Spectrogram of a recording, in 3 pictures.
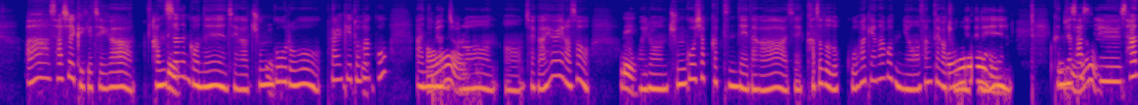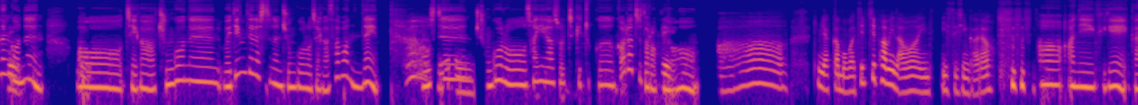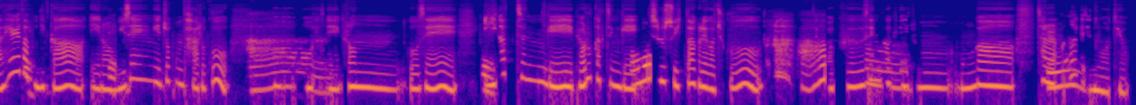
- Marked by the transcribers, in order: other background noise; tapping; gasp; laugh; gasp
- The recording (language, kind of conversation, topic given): Korean, podcast, 일상에서 실천하는 친환경 습관이 무엇인가요?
